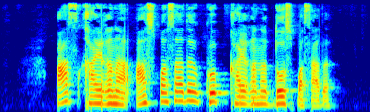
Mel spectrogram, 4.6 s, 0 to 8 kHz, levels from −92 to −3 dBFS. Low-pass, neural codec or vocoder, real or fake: 7.2 kHz; none; real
